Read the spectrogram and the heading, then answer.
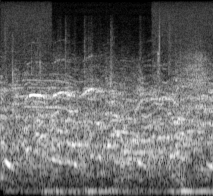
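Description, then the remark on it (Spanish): A lucha libre crowd at Arena Naucalpan, in the west of the State of Mexico, roars with overlapping shouts and scattered sharp whistles, calling for the wrestlers to come out, a steady, dense wall of noise that stays loud and unbroken throughout. “Al ritmo de trompetas, chiflidos y gritos, la gente clama porque salgan los gladiadores.”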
